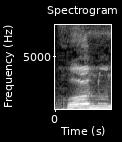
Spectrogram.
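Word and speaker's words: الخنّاس: মিন শাররিল ওয়াস ওয়াসিল খান বলবেন না খ নুন জবর খান নুন আলিফ জবর না খন্না সিন জের সি খন্না হবে খন্না এরকম একসাথে আবার বলেন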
